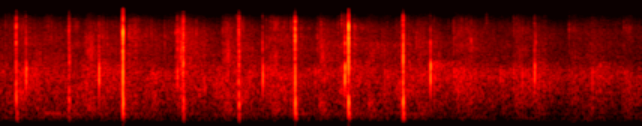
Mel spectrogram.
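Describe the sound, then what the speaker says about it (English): Audience applause fills a symposium hall at a tech ethics event, a steady wash of many hands clapping with sharper individual claps popping out, moderately loud and sustained throughout. "So round of applause for all the people I thanked here."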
